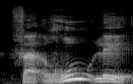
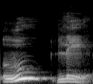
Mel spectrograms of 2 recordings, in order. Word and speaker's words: rouler: طب الغين اللي أنا بقولها دي في الحرف الأغ دي أنا بنطق لك اللكنة الباريسية اللي هم دايما بينطقوا بالأر أغ، فغولي. إنما لو ما نطقتش الأغ بقول رولي. رولي.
